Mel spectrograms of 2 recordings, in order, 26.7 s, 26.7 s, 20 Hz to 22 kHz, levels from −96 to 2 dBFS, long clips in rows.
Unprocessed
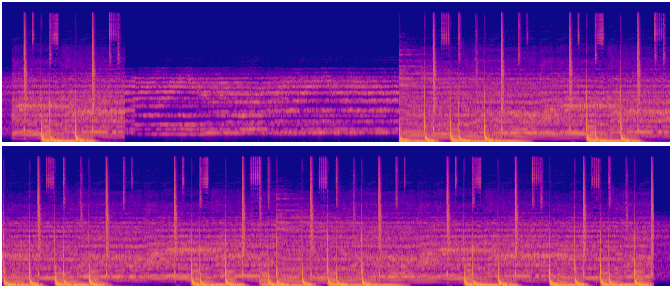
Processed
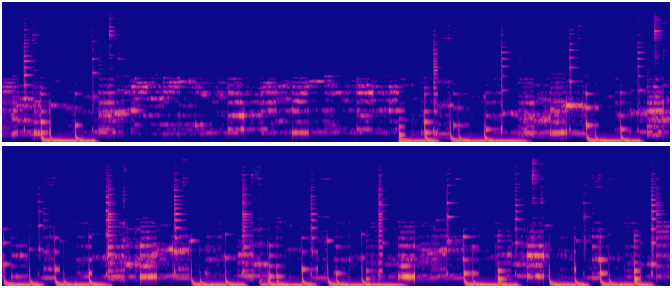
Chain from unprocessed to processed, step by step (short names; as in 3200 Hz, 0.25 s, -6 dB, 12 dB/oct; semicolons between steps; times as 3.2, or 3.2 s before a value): spectral contrast raised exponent 2.3; stepped resonator 3.1 Hz 230–1400 Hz; gain +10 dB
